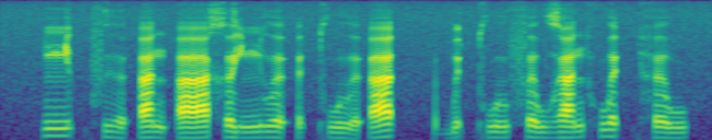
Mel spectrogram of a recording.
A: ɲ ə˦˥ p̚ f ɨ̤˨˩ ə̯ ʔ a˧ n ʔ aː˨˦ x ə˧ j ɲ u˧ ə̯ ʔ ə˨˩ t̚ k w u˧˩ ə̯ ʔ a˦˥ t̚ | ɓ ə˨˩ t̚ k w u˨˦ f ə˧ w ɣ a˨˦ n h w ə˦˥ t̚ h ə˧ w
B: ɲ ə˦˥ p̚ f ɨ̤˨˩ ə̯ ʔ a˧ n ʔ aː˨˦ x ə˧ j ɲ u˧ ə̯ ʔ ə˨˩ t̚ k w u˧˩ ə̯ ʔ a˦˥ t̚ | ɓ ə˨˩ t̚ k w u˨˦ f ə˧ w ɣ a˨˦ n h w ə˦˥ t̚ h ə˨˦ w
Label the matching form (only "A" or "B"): A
